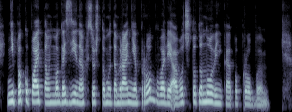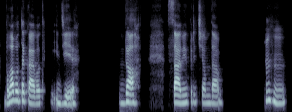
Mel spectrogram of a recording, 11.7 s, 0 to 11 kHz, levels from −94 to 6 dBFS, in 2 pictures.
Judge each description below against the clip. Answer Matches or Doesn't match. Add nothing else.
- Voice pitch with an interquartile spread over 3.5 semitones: Doesn't match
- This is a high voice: Matches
